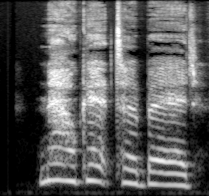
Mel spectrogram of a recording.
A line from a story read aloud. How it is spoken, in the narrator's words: screamed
